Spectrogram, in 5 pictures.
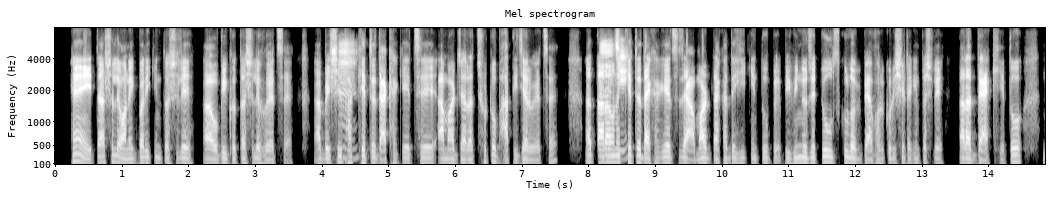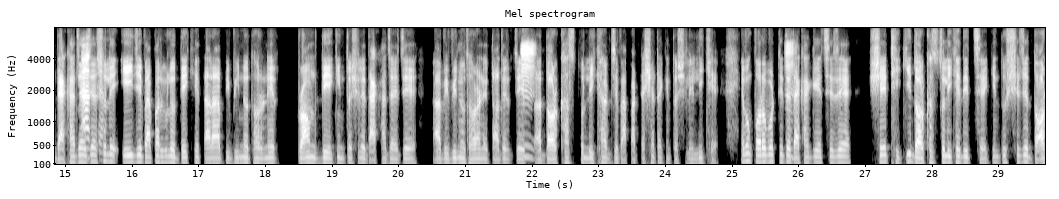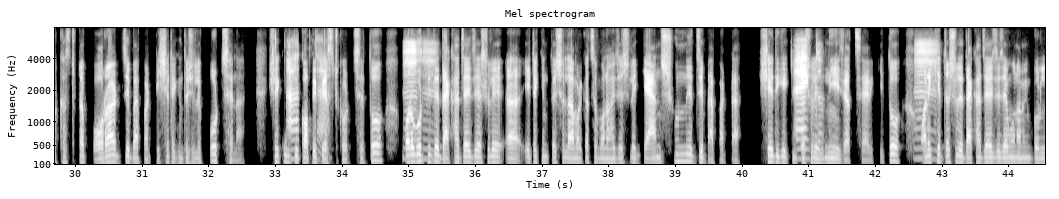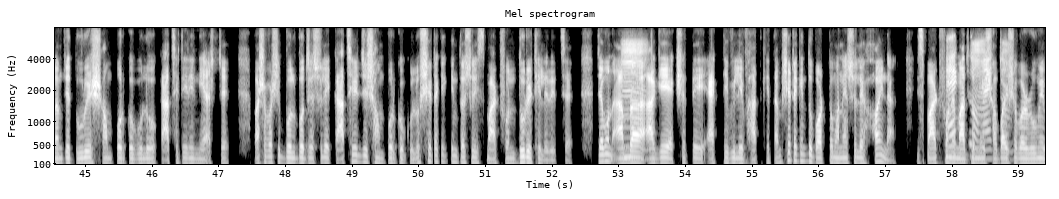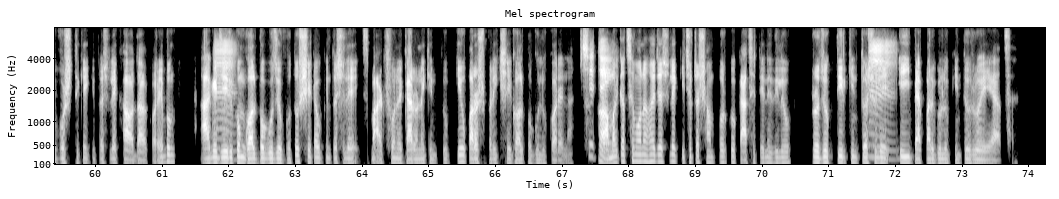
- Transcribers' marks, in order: in English: "promb"; "prompt" said as "promb"
- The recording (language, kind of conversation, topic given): Bengali, podcast, তোমার ফোন জীবনকে কীভাবে বদলে দিয়েছে বলো তো?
